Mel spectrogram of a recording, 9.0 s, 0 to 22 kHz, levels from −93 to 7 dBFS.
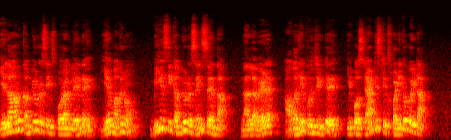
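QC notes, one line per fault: No audible faults in this speech recording.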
